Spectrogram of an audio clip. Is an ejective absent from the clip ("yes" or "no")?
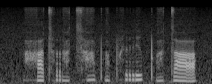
no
